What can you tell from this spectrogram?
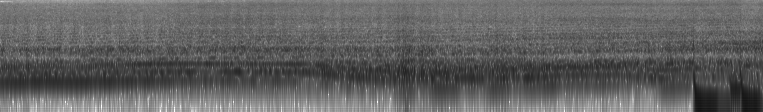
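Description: Small hovercraft's engine and ducted fan running steadily, the pitch easing down about three to four seconds in as it slows and turns. Near the end a regular low thumping starts, about twice a second.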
